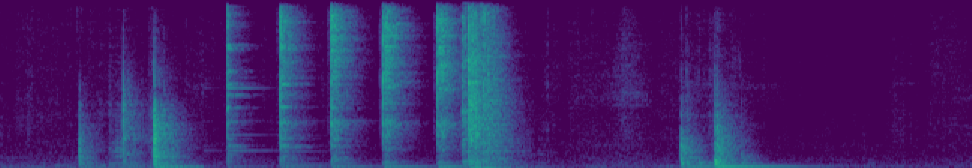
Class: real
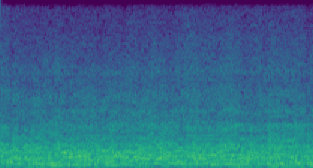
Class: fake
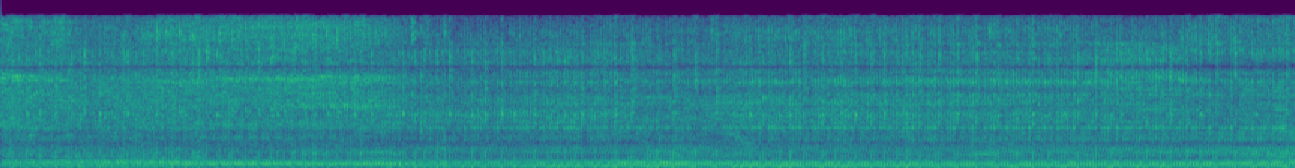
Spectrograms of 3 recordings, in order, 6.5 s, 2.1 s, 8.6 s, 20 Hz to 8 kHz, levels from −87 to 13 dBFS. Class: real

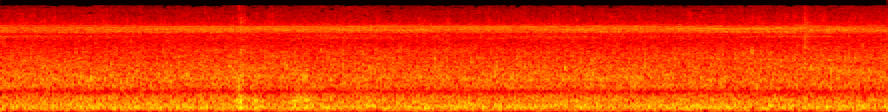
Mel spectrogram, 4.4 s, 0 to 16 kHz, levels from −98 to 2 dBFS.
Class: real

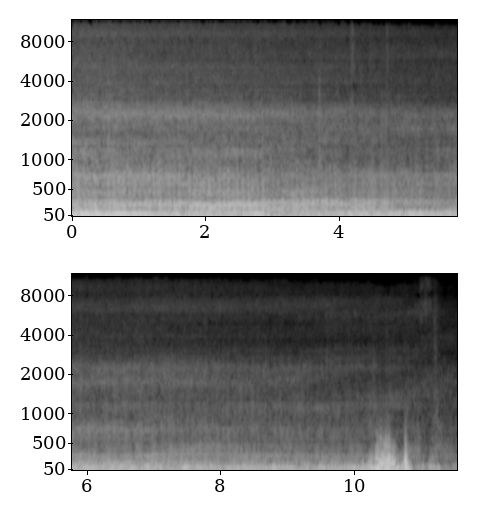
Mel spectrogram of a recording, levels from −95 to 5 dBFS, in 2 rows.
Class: fake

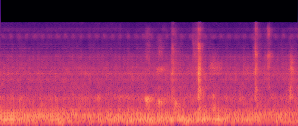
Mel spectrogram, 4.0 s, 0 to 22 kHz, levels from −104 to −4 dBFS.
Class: fake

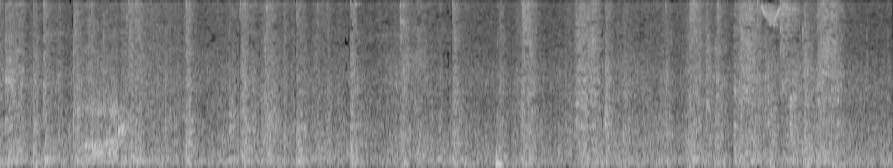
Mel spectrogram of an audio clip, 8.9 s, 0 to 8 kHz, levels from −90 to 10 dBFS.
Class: real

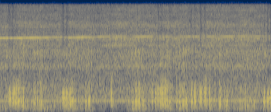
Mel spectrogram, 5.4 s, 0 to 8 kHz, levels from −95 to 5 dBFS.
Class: real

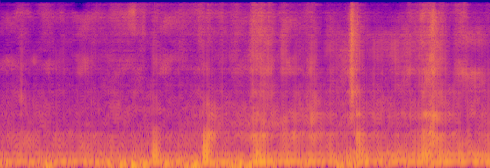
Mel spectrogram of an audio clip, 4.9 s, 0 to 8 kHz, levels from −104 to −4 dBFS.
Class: fake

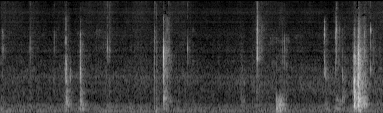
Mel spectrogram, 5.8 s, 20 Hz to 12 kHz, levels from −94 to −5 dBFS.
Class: fake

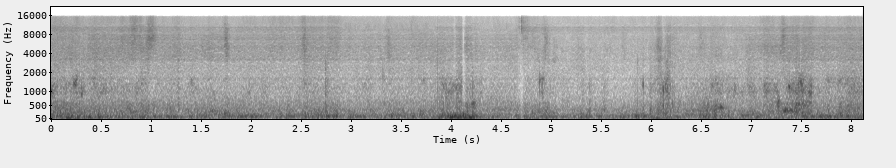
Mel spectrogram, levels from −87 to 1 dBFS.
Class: fake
